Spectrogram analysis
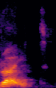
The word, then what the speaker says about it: write: Now w R I T E also should be added here. You know that also is pronounced as right.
